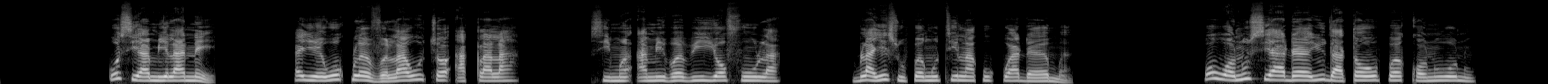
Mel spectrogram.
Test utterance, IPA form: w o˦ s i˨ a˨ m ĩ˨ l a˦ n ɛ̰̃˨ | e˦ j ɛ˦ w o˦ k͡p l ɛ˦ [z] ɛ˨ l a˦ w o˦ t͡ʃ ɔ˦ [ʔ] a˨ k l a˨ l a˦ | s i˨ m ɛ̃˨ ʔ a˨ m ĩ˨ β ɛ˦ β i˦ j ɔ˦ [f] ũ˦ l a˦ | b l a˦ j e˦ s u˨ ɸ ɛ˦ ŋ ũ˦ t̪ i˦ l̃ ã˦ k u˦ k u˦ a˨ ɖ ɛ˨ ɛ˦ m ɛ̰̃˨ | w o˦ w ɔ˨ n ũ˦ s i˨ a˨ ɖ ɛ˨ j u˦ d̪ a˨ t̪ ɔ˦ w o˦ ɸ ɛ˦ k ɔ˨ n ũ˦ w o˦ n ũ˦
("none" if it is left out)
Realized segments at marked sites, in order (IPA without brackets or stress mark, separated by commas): v, ʔ, f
